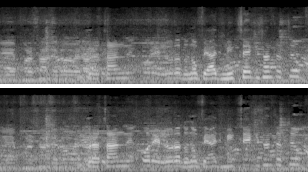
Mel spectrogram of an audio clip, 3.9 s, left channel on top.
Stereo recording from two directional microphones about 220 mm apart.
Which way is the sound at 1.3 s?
10° left (ahead or behind).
